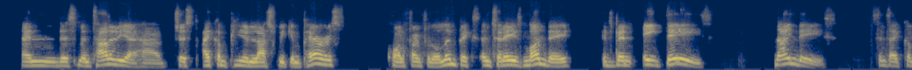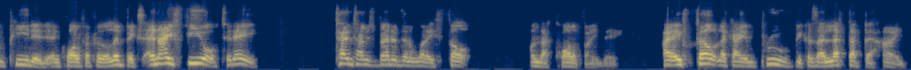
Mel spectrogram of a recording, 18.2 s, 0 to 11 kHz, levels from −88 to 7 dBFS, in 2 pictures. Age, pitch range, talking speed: 20-39, 125-170 Hz, 190 wpm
